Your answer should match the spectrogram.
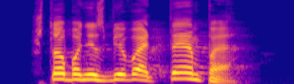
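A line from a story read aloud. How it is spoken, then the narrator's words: Shouting into microphone. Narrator (Russian): прокричал в микрофон Назар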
